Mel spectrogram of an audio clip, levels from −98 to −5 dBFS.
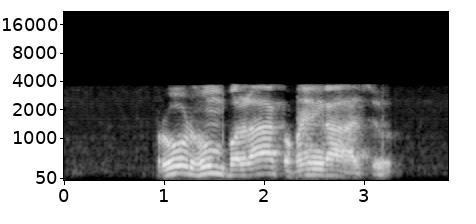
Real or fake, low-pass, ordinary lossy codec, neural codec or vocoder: fake; 3.6 kHz; AAC, 16 kbps; codec, 24 kHz, 3.1 kbps, DualCodec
